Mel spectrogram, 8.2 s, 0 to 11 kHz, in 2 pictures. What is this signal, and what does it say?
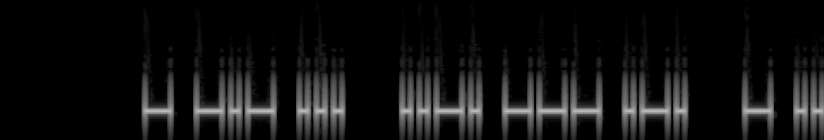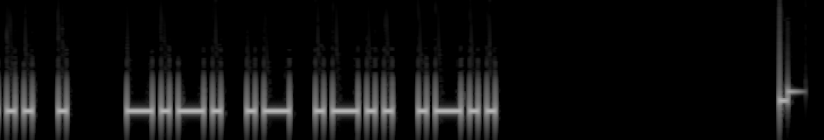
Morse code, heard as a keyed tone, about 28 wpm, 700 Hz. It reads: TKS FOR THE CALL
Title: Common QSO Phrases 28wpm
